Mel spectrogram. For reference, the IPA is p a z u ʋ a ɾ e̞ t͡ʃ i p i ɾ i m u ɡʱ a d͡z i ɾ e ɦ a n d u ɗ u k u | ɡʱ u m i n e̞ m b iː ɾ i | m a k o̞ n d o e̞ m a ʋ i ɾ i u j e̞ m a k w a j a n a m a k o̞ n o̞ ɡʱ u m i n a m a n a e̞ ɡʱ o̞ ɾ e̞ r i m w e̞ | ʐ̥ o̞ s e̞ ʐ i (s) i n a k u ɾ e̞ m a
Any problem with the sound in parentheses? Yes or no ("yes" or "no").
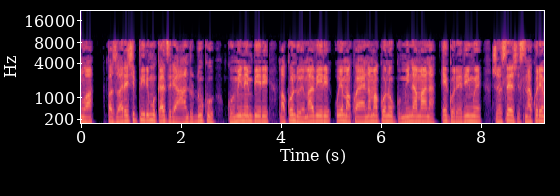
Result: no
